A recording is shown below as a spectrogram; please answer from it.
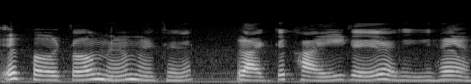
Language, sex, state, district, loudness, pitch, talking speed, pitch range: Hindi, female, Madhya Pradesh, Umaria, -19 LUFS, 200 Hz, 115 wpm, 185-215 Hz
